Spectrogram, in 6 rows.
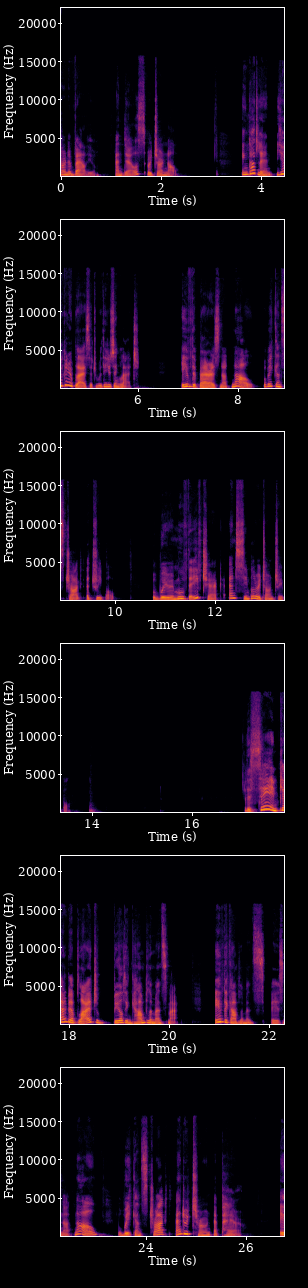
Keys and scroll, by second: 1.3 alt+Up, 3.7 alt+shift+Right, 9.7 shift+super+Up, 15.7 super+v, 21.1 alt+shift+Right.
